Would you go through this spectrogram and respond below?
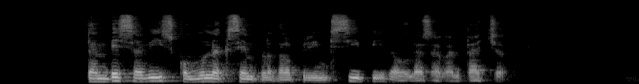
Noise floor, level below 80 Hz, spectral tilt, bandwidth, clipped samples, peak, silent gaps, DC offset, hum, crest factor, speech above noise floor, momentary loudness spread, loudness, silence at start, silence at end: -76 dBFS; -82 dBFS; -4.5 dB/octave; 11.5 kHz; under 0.1%; -10 dBFS; none; under 0.1%; none; 20 dB; 47 dB; 10 LU; -29 LUFS; 0.9 s; 1.35 s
